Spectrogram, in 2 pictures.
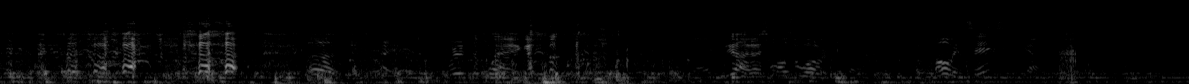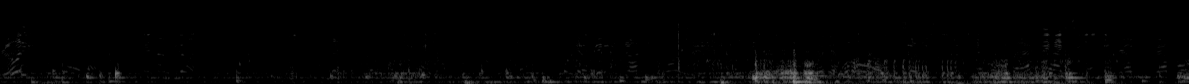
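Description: Quiet talking between people in the water, over water lapping and splashing close to the microphone, with a faint steady hum underneath.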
